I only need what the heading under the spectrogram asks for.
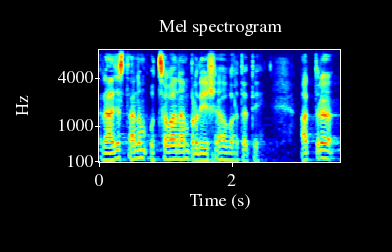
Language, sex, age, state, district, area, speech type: Sanskrit, male, 45-60, Rajasthan, Jaipur, urban, spontaneous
